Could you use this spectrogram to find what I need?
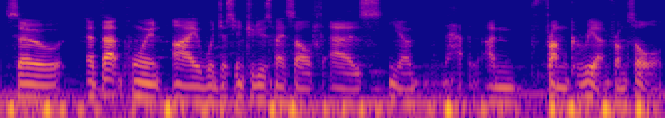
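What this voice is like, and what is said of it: Fully American accent. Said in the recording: “your accent is not, ... you know, someone from Asia, it's fully American.”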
